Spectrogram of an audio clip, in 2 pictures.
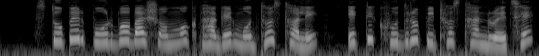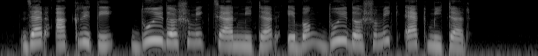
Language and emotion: Bengali, neutral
